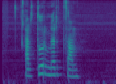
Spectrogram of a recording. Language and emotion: Russian, neutral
